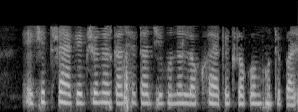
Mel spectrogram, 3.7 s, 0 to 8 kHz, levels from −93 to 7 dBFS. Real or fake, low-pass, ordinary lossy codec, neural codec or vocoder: fake; 7.2 kHz; AAC, 16 kbps; vocoder, 22.05 kHz, 80 mel bands, WaveNeXt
